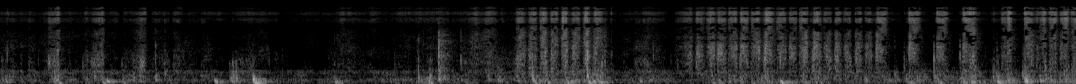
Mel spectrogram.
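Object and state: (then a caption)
Leather sneaker being buffed with a cloth. A black leather sneaker is held by hand while a yellow cloth wrapped over the fingers rubs and buffs the side and heel leather. The result is soft, steady rubbing and scuffing with brief brighter swipes that grow busier and denser toward the end.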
